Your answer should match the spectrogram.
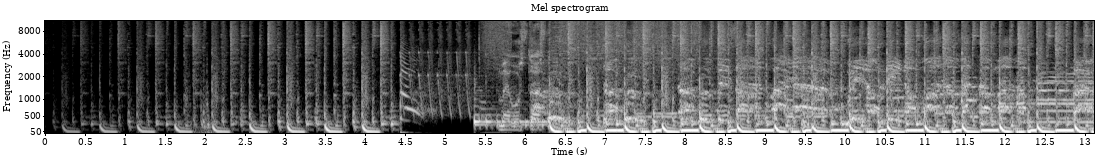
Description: Hype Bootleg

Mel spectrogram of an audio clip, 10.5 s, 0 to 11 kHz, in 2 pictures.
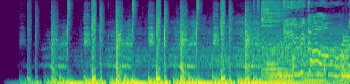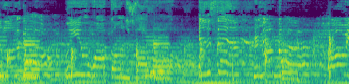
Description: Moombah House Clean 124 Bpm

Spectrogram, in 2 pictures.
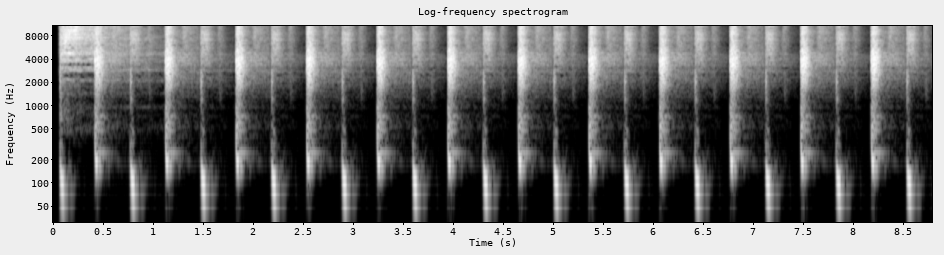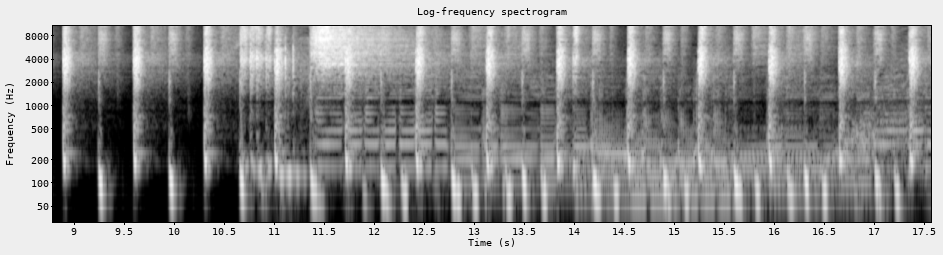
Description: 80s redrum; DJ Mhark

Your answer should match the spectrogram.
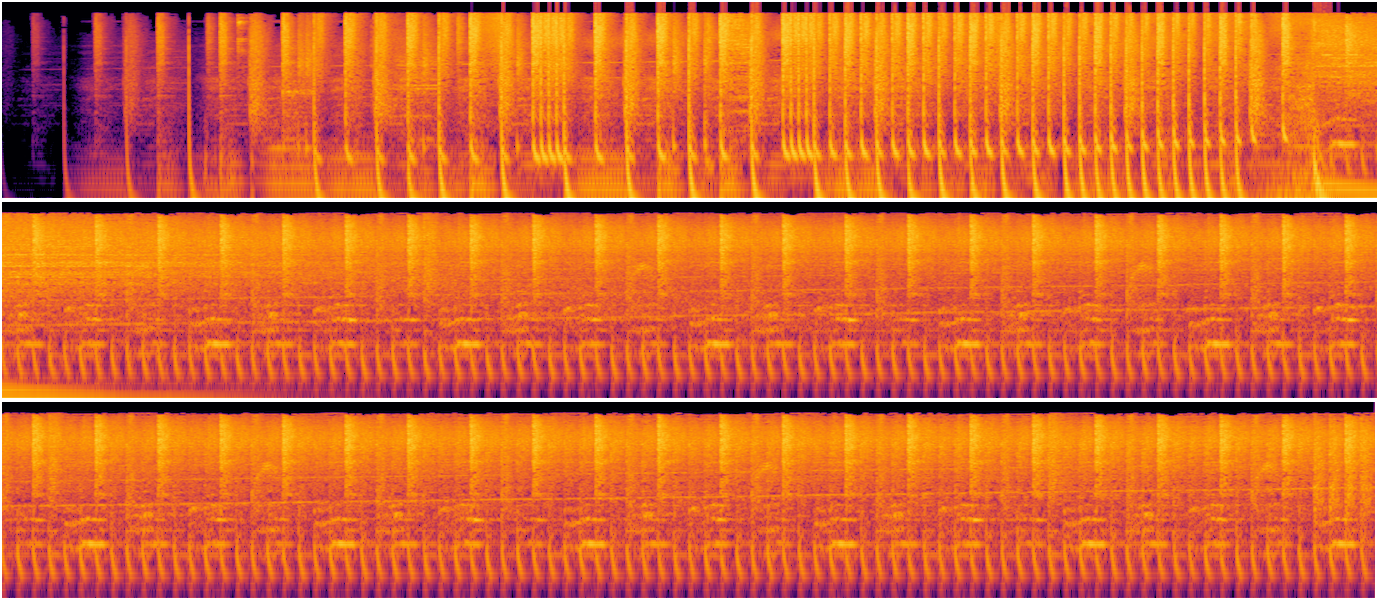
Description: bassline mash up

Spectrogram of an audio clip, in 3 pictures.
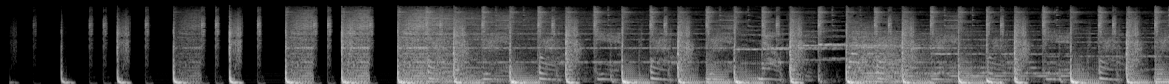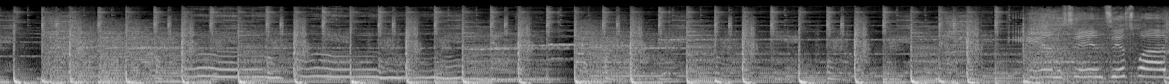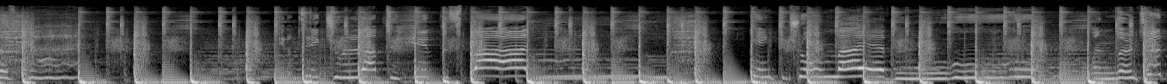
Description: Redrum 107Bpm

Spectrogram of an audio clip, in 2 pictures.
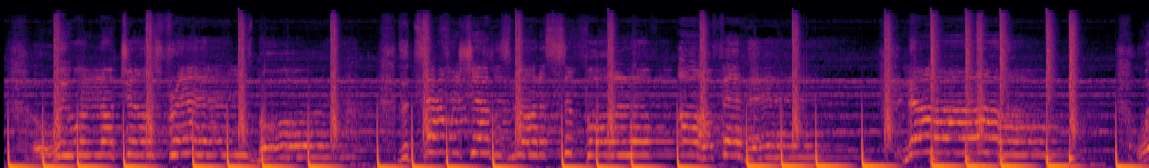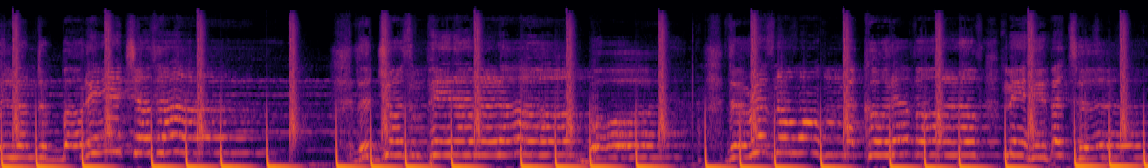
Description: Classic Party MashUp

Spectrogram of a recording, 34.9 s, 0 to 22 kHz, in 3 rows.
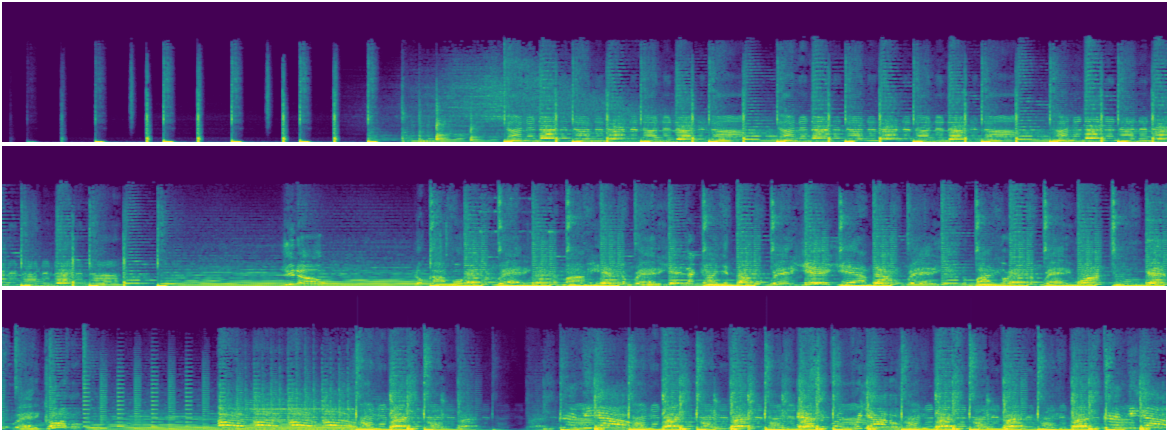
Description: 88bpm; Xtend

